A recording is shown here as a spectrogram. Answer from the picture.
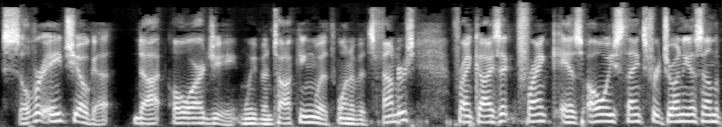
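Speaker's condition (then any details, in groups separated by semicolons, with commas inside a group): No condition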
